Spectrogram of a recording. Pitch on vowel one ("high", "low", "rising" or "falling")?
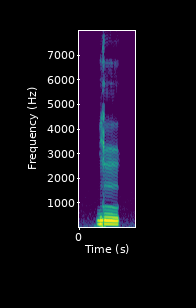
low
